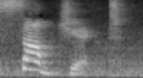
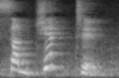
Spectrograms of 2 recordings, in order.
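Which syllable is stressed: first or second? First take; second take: first; second. First: The stress is on the first syllable. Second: The stress is on the second syllable. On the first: It is used as a noun. "So it's a noun" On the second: It is used as a verb. "So his ject is strong, it's a verb"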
